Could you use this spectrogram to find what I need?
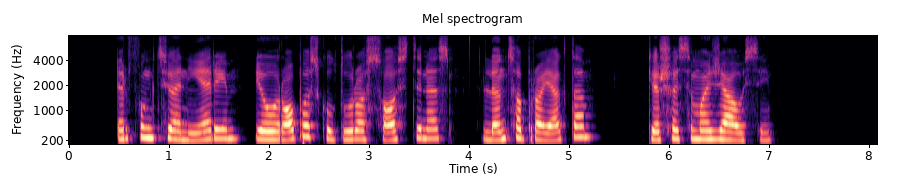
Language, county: Lithuanian, Šiauliai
